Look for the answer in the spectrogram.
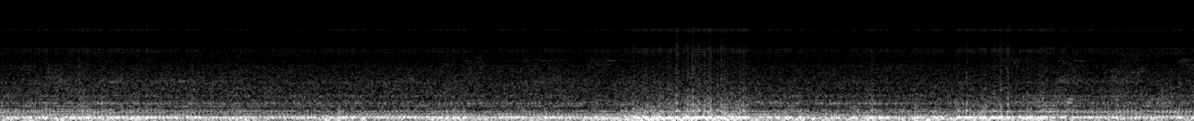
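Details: A steady, deep engine rumble from road traffic fills the recording, with no animal voice audible.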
